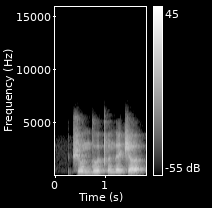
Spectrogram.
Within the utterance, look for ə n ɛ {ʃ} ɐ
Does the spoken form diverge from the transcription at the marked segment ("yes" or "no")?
yes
